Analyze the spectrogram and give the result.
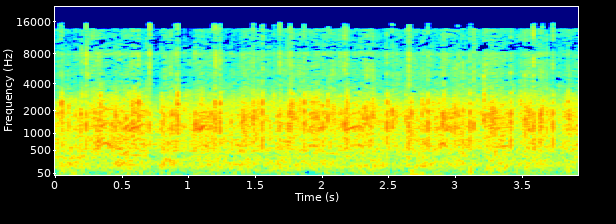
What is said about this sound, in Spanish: La Basílica de Santa María está completamente abarrotada. Muchísima gente dentro del templo, muchísima gente fuera para dar el último adiós al que fuera su alcalde. El féretro ha sido introducido en la basílica con esta ovación.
